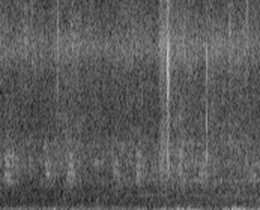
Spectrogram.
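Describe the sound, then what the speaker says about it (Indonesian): Ducks quack in a short series of nasal calls at moderate distance, with a few honking bursts in the second half over steady outdoor background noise. "ternyata ada bebek"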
